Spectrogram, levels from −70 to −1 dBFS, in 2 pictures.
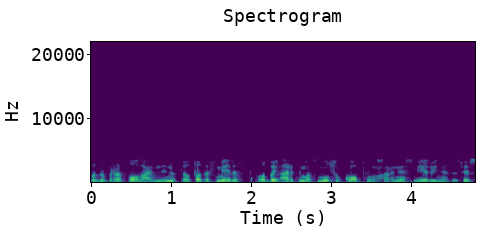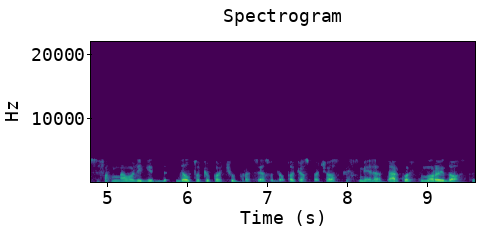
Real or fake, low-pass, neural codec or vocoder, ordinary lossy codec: real; 3.6 kHz; none; MP3, 32 kbps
